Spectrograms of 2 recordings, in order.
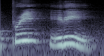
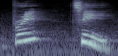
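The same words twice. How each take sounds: First: "pretty" broken into pri and ree; "pretty" as pri, pause, ree; split, tapped t. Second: "pretty" broken into pri and tee; "pretty" as pri, pause, tee; split, true t. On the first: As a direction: say "pretty" slowly with a flapped second syllable. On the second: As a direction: say "pretty" in two beats with a clear t. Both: Shown as a demonstration. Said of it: "Tenho duas sílabas".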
